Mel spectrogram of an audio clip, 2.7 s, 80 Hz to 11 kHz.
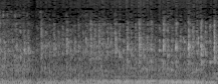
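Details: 1989 Jeep with 4.2 L engine, sitting three years, restarted once fuel reached it, no coolant yet: steady low idle with even beat, no stumbles or misses; idling smoothly.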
